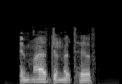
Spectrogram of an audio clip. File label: "imaginative", English; adjectives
